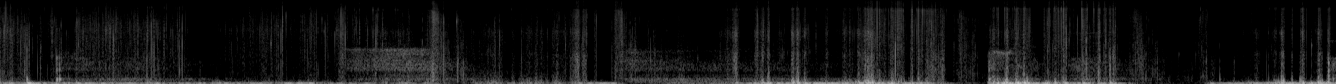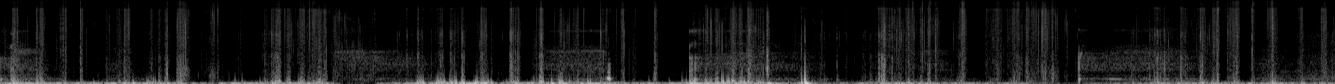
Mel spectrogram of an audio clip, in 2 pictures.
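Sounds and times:
ASMR ear cleaning sounds in the left ear for sleep: 0:00.0 - 0:26.7.

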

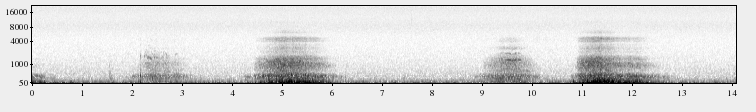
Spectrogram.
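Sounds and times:
sleeping breath: 0:02.2 - 0:03.2, 0:04.4 - 0:06.2, 0:09.0 - 0:10.2, 0:10.8 - 0:12.8.

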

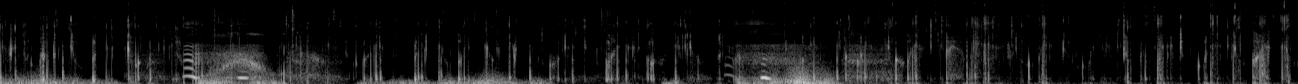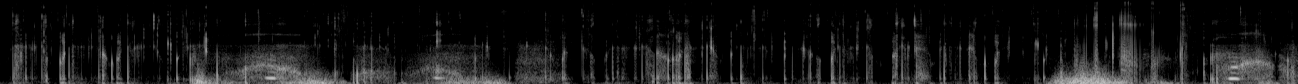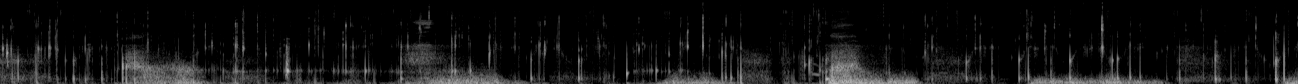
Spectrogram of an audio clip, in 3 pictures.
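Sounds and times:
ear licking sounds in right channel: 0:00.0 - 0:38.9.

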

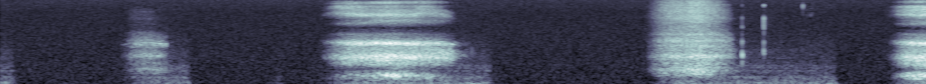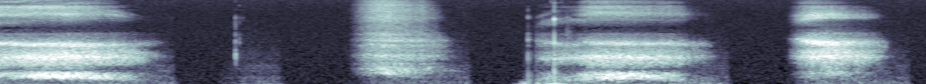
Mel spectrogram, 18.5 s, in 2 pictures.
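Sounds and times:
person breathing in sleep in the left channel: 0:03.4 - 0:04.6, 0:06.6 - 0:07.4, 0:09.0 - 0:10.7, 0:12.9 - 0:13.7, 0:14.7 - 0:16.3, 0:17.2 - 0:18.2.

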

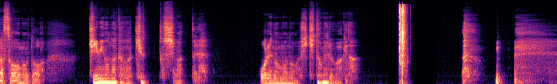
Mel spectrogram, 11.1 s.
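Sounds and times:
speech: 0:00.0 - 0:01.0, 0:01.8 - 0:04.2, 0:05.2 - 0:07.2, 0:09.2 - 0:10.5
camera shutter clicks: 0:08.0 - 0:08.2.

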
